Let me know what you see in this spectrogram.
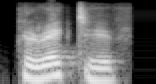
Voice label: "corrective", Indian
